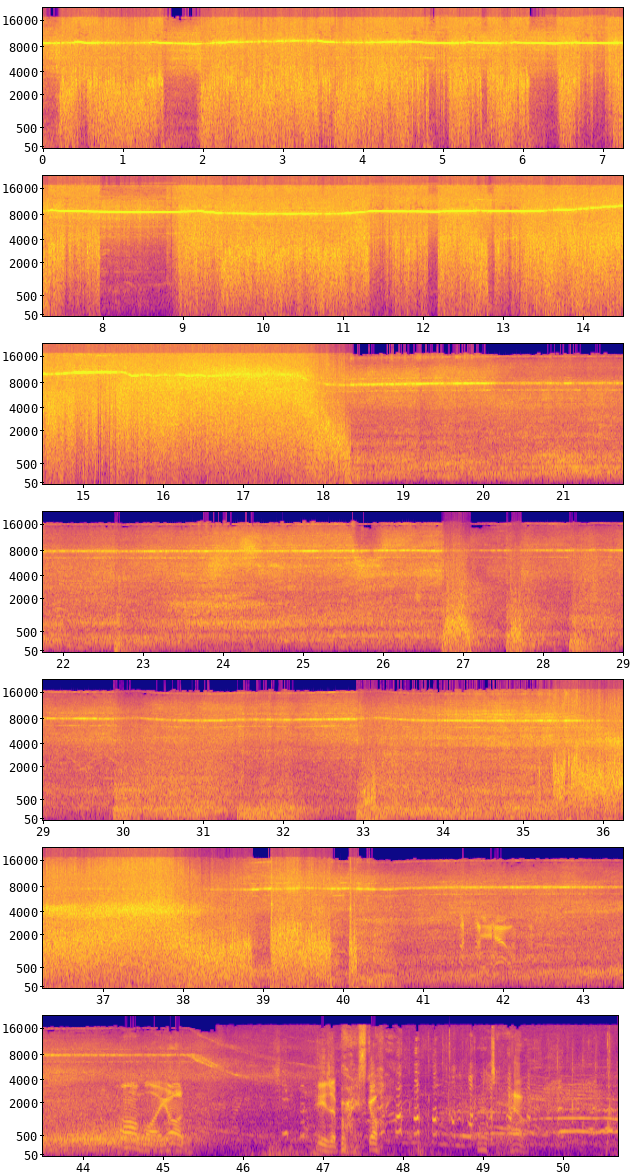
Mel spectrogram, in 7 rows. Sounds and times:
Fixed-wing aircraft, airplane: 0.0 - 46.3
Jet engine: 0.0 - 48.4.

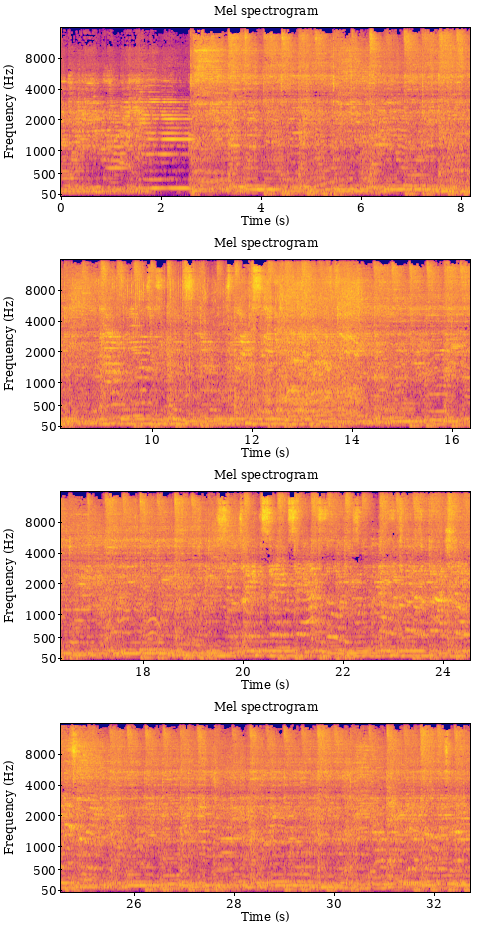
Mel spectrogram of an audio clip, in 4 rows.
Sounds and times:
Music: 0.0 - 32.7
Motorcycle: 2.6 - 32.7.

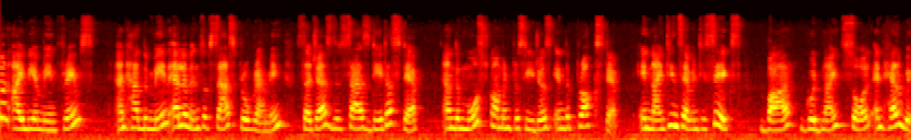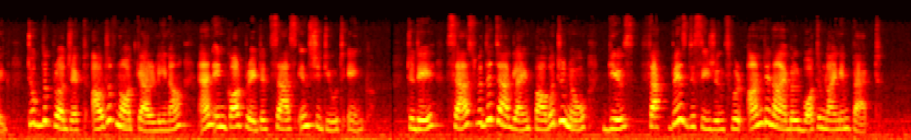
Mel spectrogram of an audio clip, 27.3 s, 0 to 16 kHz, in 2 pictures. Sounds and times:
Speech: 0.0 - 27.0.

